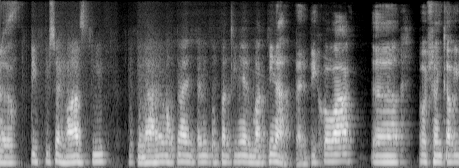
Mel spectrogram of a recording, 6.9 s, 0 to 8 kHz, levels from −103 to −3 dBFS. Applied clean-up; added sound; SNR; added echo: neural mask model DeepFilterNet 3.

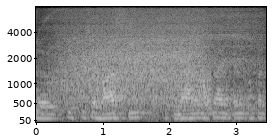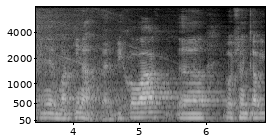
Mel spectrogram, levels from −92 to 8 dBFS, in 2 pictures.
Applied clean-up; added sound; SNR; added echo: none; Domestic sounds, home sounds; 1 dB; reverberation time 0.7 s.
